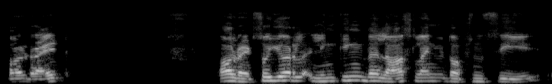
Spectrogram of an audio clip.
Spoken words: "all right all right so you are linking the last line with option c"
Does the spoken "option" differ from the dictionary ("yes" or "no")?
no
